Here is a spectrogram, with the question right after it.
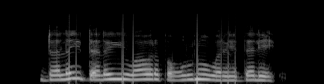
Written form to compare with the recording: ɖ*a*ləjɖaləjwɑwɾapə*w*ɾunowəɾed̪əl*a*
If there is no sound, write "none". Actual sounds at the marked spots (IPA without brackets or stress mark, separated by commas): a, ɣ, e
